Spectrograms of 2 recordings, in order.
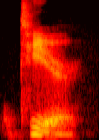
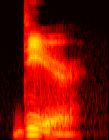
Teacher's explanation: T and D are both alveolar stop consonants. T is unvoiced, D is voiced.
